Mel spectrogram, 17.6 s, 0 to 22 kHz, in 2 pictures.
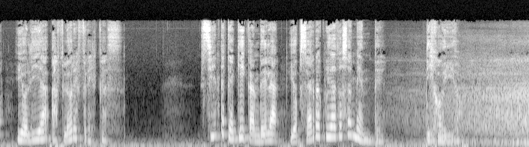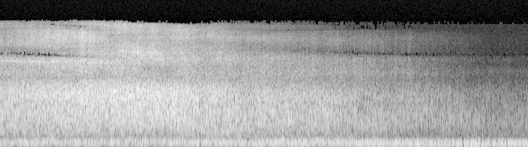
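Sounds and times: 
speech: 0.3s - 2.1s, 3.4s - 6.5s, 7.1s - 7.8s
spaceship taking off smoothly with deep steady roar: 6.2s - 17.6s.

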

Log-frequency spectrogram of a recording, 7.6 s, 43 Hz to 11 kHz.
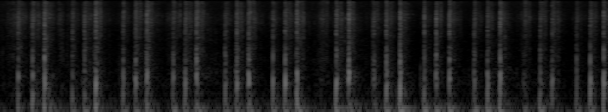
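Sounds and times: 
hand patting a duvet on a bed imitating train wheels: 0.0s - 7.5s.

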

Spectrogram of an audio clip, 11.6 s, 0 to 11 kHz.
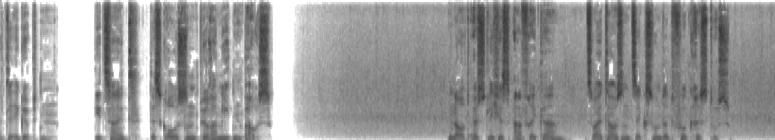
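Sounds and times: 
speech: 0.0s - 4.1s, 6.7s - 11.2s
heavy monsoon rain pattering on soil in the Ethiopian Highlands: 4.4s - 11.6s.

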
